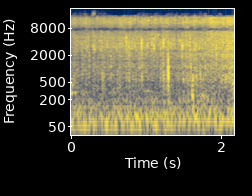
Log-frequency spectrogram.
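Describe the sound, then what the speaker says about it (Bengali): Vegetables fry in hot oil at an outdoor winter picnic, giving a close, continuous crackling sizzle that holds steady throughout. "ভেজে নেবো, সব সবজি ভেজে নিতে হবে, সব সবজি ভেজে নেবো"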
